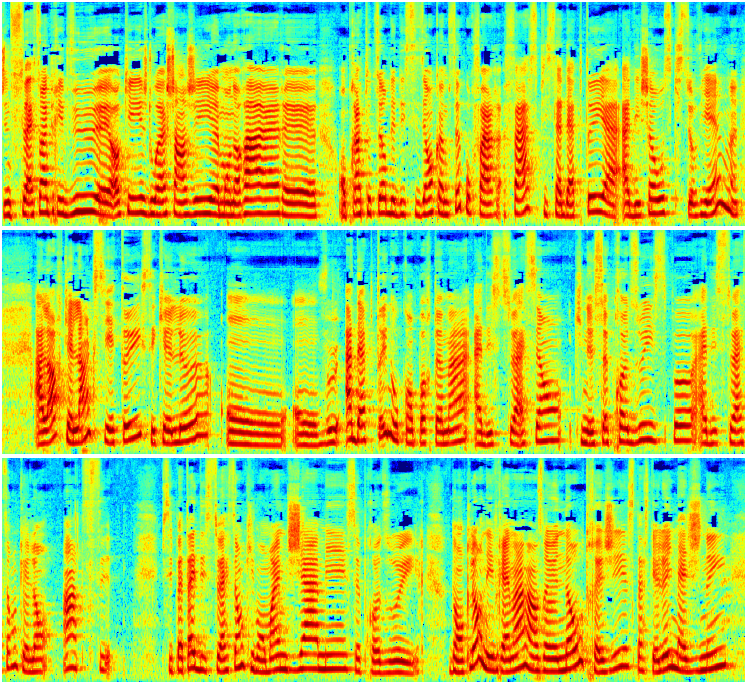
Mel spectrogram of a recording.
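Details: Adult woman who stutters; stuttering.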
